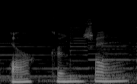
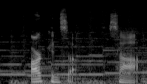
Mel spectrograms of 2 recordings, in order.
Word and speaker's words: Arkansas: The last S is silent? Arkansas. Arkansas.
